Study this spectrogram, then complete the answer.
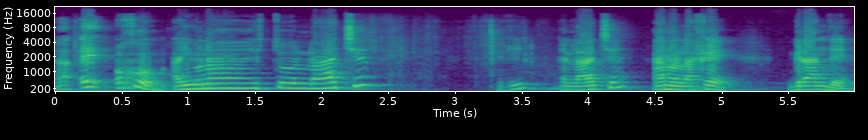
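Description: A high-pitched male voice with very wide pitch swings and long, frequent pauses, over noticeable background noise. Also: fairly slow pace. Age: 20s. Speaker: podcast host. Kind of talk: casual chat.

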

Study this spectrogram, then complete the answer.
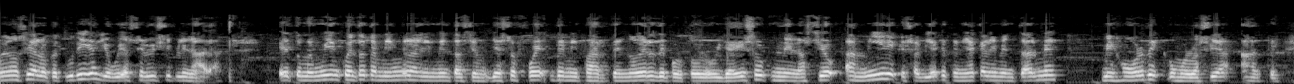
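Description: Fairly quick speech with fairly even intonation and very even loudness, over noticeable background noise. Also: woman, medium pitch for a woman. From Venezuela, Zulia state (Maracaibo). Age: 70s. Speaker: senior marathon runner. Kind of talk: interview.

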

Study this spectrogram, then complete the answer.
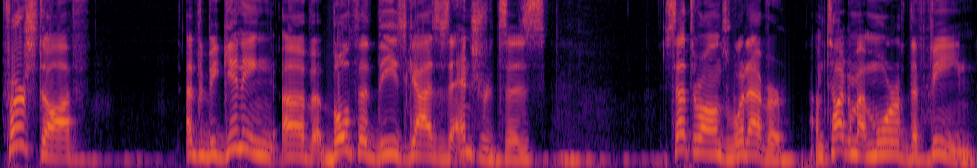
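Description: A man's high voice, angry, bright and sharp in tone, with very wide pitch swings and long, frequent pauses. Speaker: wrestling commentator. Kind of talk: angry rant. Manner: angry, loud, cursing.

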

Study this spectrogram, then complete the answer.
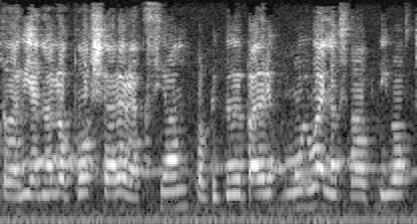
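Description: With a Rioplatense accent, a woman speaks at a moderate pace amid noticeable background noise and audible room echo. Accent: Argentine Rioplatense Spanish. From Argentina. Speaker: writer and cultural promoter. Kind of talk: casual interview. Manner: halting, with many fillers.

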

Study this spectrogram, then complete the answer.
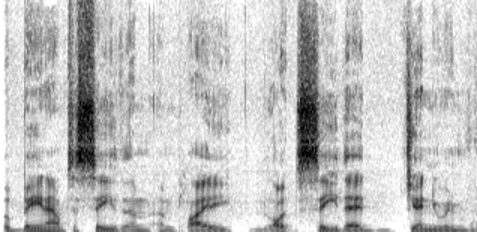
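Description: Slowish and fairly low in pitch, a man with an English accent speaks with fairly even intonation on a very clean recording with a silent background. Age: 20s. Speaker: music podcast co-host. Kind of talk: casual chat. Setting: studio.

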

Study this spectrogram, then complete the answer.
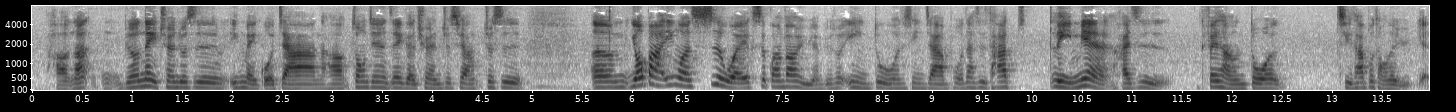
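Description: A woman talks at a moderate pace in a fairly low pitch with ordinary variation. The room echo is audible. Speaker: education researcher and English teacher. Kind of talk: online lecture.

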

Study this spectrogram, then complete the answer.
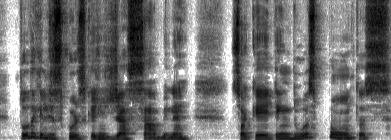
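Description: A man's dark, mellow voice with lively intonation, dry and close with no echo, on a very clean recording with a silent background. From Brazil, Espírito Santo. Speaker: agronomist, product manager. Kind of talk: casual interview.

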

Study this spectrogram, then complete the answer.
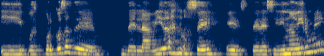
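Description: Her voice is an unremarkable speaking voice, a woman's at medium pitch with fairly even intonation. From Chihuahua, northern Mexico. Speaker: professional women's footballer. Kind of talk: casual interview.

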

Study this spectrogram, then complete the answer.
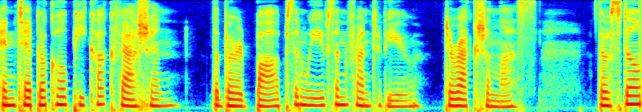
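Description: The speaker is a woman with an unremarkable speaking voice and a fairly low pitch. She keeps a moderate pace and fairly even intonation. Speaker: guided imagery narrator. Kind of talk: guided meditation. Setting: podcast recording.

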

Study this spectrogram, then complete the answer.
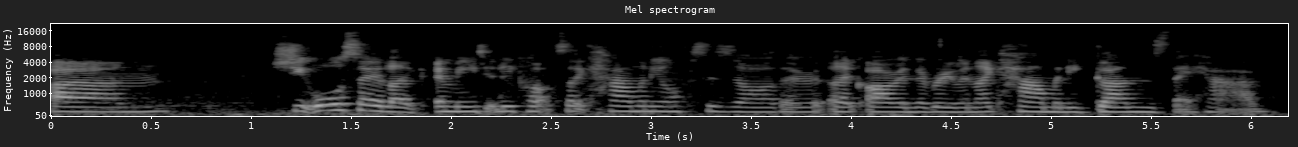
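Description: The speaker talks at a fairly quick pace in an English accent. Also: woman. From England. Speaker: book podcast co-host. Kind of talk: casual chat.

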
